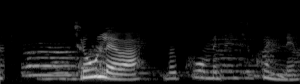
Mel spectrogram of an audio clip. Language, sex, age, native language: Icelandic, female, 10, Icelandic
